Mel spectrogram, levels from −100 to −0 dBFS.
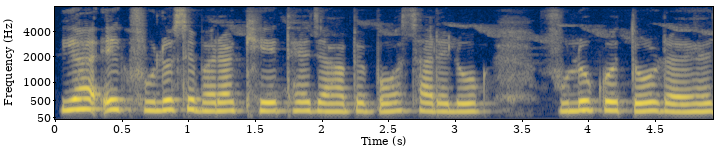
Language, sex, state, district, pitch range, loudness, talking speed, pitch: Hindi, female, Bihar, East Champaran, 215-245 Hz, -16 LUFS, 205 wpm, 225 Hz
